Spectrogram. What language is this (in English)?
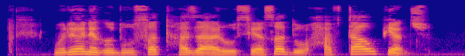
Central Kurdish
